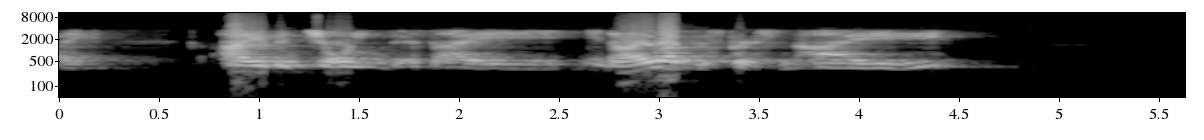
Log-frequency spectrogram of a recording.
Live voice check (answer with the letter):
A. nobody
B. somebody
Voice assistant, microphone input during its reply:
A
